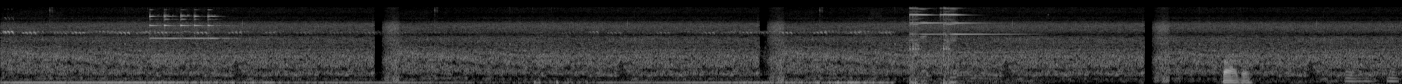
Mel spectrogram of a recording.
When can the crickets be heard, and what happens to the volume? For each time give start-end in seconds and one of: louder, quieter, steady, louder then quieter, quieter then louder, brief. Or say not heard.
0.0-8.9 quieter then louder.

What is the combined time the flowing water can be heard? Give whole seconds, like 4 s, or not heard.
14 s.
